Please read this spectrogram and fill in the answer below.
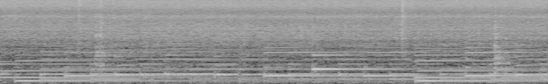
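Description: Chopped vegetables, minced chicken and raw noodle pieces sizzling as they fry in a steel pot, under background music of held notes that change pitch step by step.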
